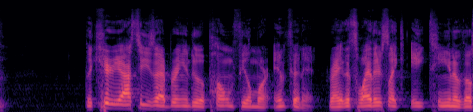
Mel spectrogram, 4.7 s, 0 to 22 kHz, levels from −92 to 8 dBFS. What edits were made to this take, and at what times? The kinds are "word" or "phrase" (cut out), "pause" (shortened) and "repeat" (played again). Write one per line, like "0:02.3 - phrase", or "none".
0:03.2 - pause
